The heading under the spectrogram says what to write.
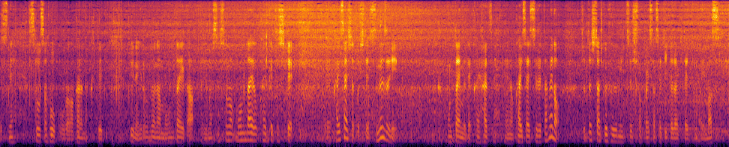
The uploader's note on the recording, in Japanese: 歩きながらラジオ配信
